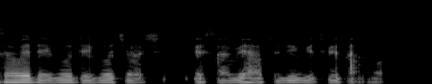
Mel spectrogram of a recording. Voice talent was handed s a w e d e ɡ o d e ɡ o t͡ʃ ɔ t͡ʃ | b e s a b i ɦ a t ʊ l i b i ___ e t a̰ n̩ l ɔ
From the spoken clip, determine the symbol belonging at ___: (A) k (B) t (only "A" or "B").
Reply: B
